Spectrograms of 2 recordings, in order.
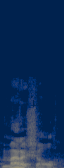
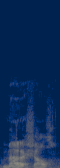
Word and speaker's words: Marischal: And a fellow named William Keith, who's the fourth Earl of Marischal. Probably Marshall is close to how it's pronounced. Marischal.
